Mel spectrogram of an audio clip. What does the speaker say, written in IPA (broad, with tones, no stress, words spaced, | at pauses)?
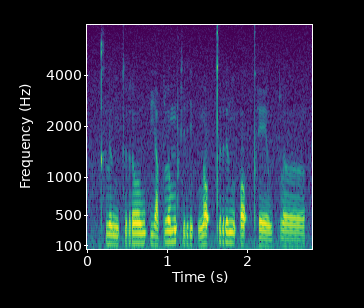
kʰlɯ˨˩ŋkroː˦˥wʔi˩˦a̯ plo˥˩mkri˨˩t̚ nɔ˥˩ʔ trɯ˦˥ŋʔɔ˨˩ʔpʰeː˩˦w plɤː˧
